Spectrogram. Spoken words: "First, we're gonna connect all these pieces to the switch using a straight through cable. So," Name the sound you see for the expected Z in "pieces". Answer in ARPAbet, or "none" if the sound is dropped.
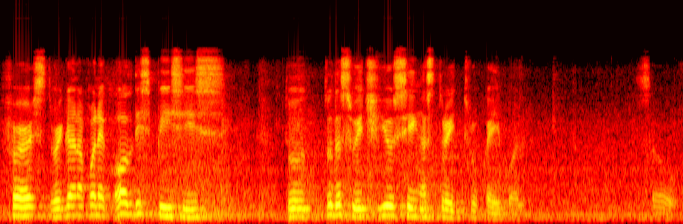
S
